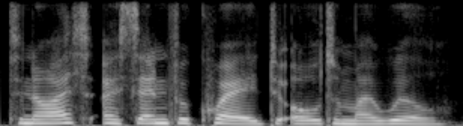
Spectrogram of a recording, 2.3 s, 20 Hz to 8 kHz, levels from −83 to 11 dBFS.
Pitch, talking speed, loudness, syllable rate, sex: 215 Hz, 260 wpm, -16 LUFS, 5.1 syllables/s, female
